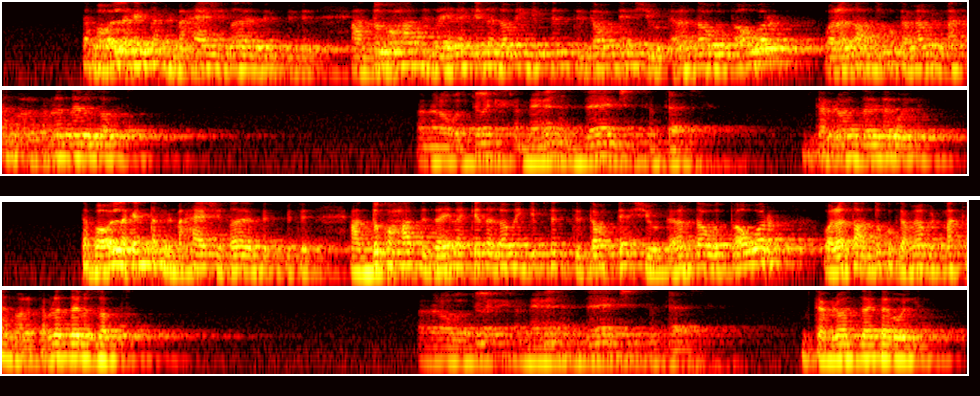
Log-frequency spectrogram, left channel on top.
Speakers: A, on the right (about 80°); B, on the left (about 30°).
A: طب اقول لك انت في المحاشي طيب بت... بت... عندكم حد زينا كده اللي هو بنجيب ست بتقعد تحشي والكلام ده وتطور ولا انت عندكم بتعملوها بالمكن ولا بتعملوها ازاي بالظبط
B: انا لو قلت لك احنا بنعملها ازاي مش هتصدقني
A: بتعملوها ازاي طيب قول لي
